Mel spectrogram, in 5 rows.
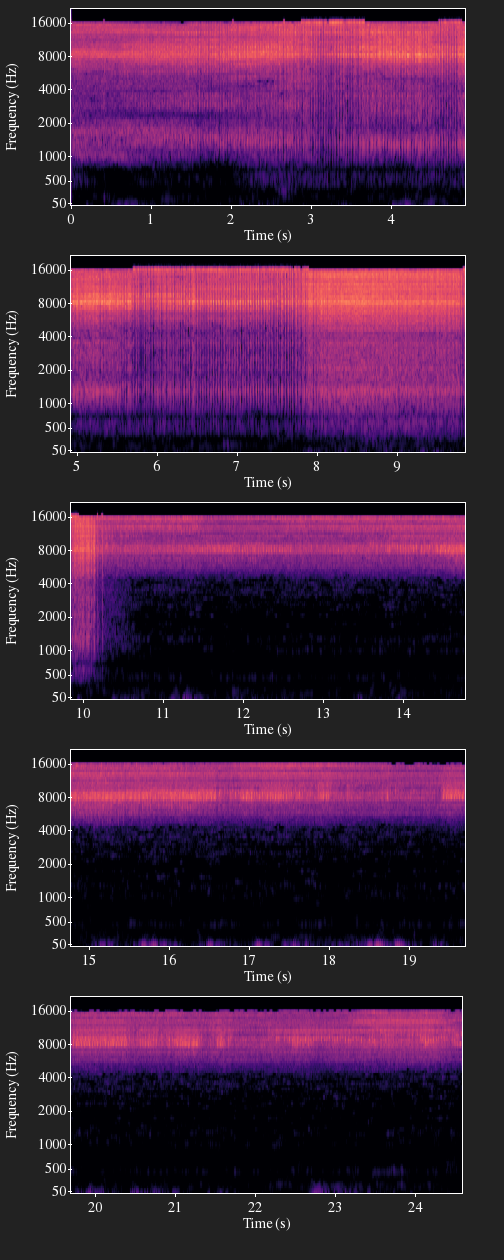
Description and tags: An air ionizer working.
Recorded by Sony Xperia C5305.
